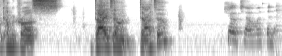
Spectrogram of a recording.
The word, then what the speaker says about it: Shoto: Shoto with an S.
